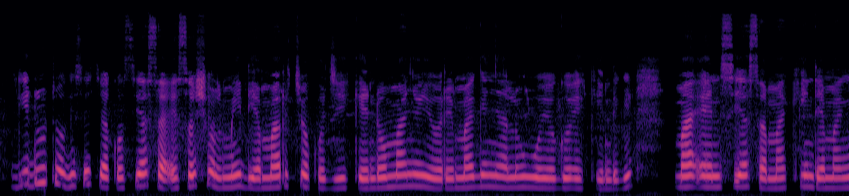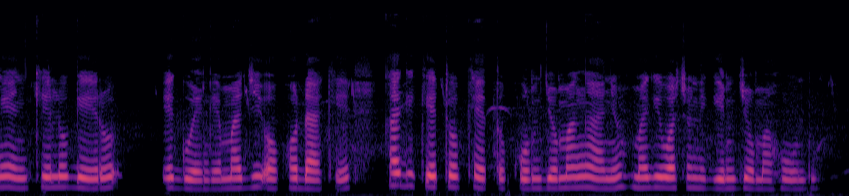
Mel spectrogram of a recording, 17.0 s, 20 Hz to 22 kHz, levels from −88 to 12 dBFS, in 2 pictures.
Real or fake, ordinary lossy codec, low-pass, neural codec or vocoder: real; MP3, 64 kbps; 19.8 kHz; none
